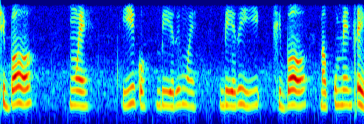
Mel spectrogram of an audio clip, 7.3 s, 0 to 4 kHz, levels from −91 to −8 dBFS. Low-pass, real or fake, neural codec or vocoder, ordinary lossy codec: 3.6 kHz; real; none; none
